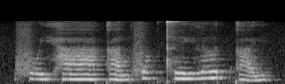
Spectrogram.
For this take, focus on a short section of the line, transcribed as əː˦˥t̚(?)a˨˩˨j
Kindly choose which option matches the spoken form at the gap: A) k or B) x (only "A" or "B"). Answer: A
